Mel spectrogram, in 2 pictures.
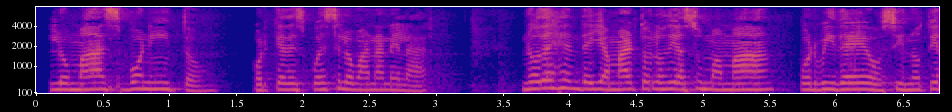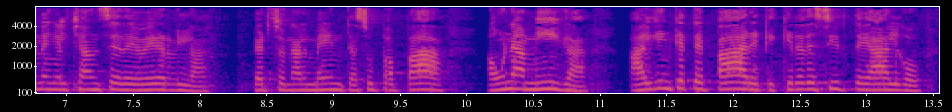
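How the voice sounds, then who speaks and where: A woman's voice: medium pitch, a bit bright, lo-fi sound, slight background noise. A middle-aged Dominican woman with a Dominican Spanish accent, speaking on a panel, sharing a personal story in an earnest, heartfelt way and urging the listeners to act. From Dominican Republic. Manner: earnest, heartfelt, grows urgent and exhorting. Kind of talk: personal testimony in a panel talk.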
